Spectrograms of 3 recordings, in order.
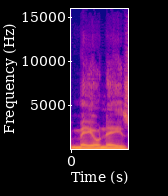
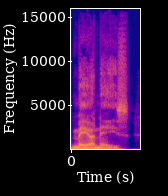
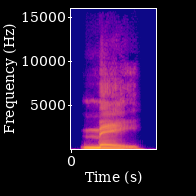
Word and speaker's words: mayonnaise: the correct pronunciation is mayonnaise. Let's break it down. May like the month, a soft schwa sound, and naise rhyming with haze. Say it with me slowly. May-uh-naze. Now naturally, mayonnaise.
